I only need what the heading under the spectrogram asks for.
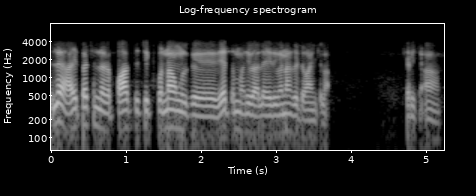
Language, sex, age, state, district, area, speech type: Tamil, male, 18-30, Tamil Nadu, Virudhunagar, urban, conversation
